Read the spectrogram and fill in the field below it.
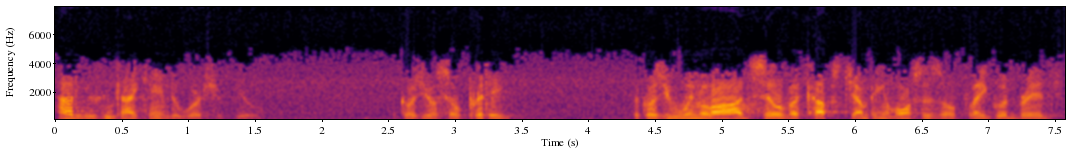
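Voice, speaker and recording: A low-voiced, proud prosecuting barrister played by a man in a 1940s radio play. He speaks formally and insistently with big swings of pitch, through a narrow, tinny old broadcast sound. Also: lively intonation, normal speed, a little hiss or hum, natural voice. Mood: tender. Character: shrewd, proud English prosecuting barrister, devoted husband. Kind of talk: 1940s radio drama acting.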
